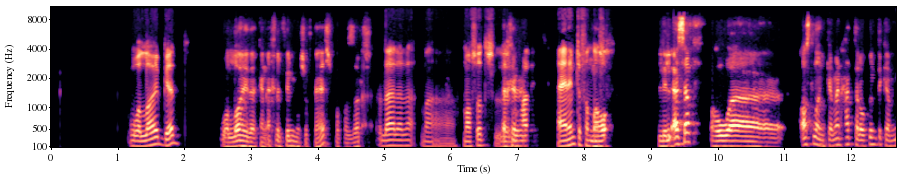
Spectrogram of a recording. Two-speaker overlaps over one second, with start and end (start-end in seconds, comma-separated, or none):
none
